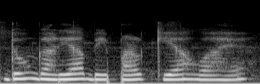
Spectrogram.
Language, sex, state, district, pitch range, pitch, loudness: Hindi, female, Arunachal Pradesh, Papum Pare, 225-245 Hz, 230 Hz, -13 LUFS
